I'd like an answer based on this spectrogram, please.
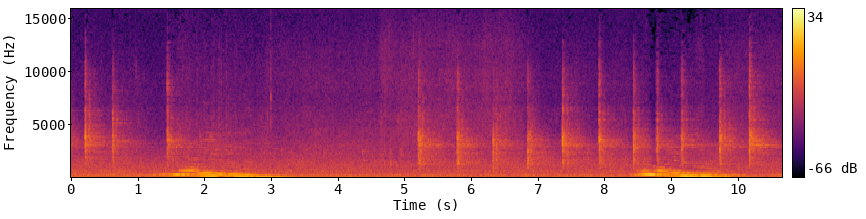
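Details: Restless male tiger Torajiro at Tennoji Zoo, filmed 14 November 2018 as he sneezed, drank water and barked. Two deep, harmonic roars, each sliding downward in pitch, come about seven seconds apart, with sharp tapping clicks between them.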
